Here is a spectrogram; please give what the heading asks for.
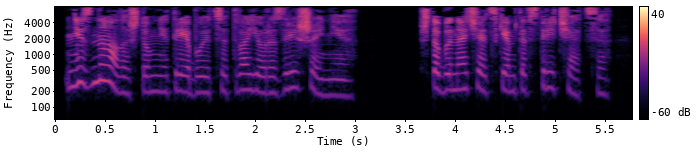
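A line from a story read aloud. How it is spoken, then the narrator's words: Calm. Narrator (Russian): спокойно сказала Лори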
